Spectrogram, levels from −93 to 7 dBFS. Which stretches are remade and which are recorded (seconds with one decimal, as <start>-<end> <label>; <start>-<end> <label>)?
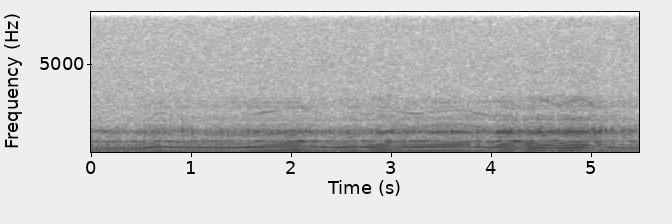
0.0-5.5 recorded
